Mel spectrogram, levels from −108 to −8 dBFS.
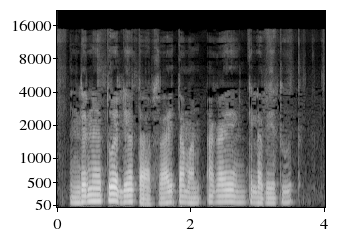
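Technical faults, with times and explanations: Throughout: HE-AAC compression. The treble sounds bright but grainy, and s sounds come out gritty and lispy. Nothing is present above 14.9 kHz. The cause is likely low-bitrate HE-AAC coding, with damage that fits a rate around 20 kbps. Only the lower band is coded directly. The upper band is rebuilt by copying lower content upward under a coarse envelope. Its harmonics no longer line up with the real ones, so sibilants turn metallic.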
